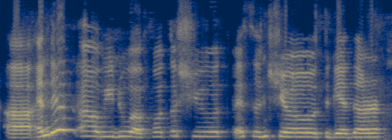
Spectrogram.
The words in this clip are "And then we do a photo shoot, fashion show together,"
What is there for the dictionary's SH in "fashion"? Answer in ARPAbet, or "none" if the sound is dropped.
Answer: S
